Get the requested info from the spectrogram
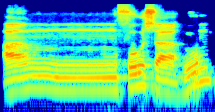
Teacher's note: nun sukun bertemu dengan huruf Fa bacaan Ikfa dibaca samar-samar kemudian humnya Q dan dibaca pendek karena tidak ada tanda panjangnya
